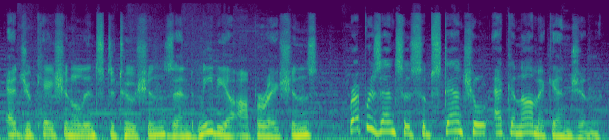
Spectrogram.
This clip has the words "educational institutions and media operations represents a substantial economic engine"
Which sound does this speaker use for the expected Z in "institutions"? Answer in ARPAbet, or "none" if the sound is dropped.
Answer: Z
